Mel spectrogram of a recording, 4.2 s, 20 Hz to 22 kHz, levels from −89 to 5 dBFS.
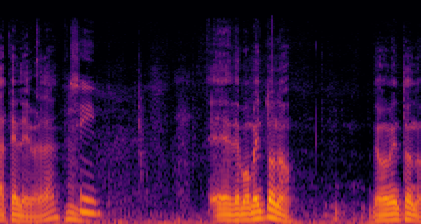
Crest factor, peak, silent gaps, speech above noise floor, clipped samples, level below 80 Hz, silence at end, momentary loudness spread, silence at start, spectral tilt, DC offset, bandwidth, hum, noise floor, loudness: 18 dB; -6 dBFS; none; 23 dB; under 0.1%; -42 dBFS; 0 s; 24 LU; 0 s; -8.5 dB/octave; under 0.1%; 14 kHz; none; -43 dBFS; -22 LUFS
